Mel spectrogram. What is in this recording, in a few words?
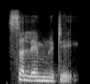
"solemnity", Indian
